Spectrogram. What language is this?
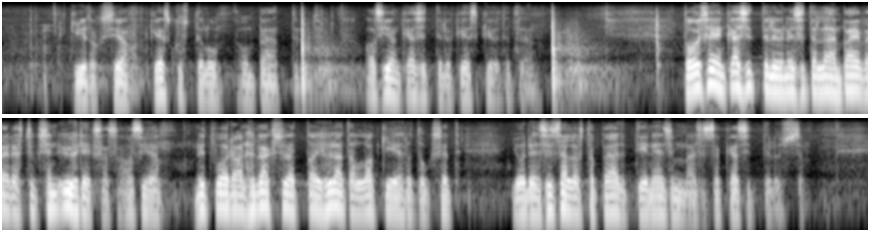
Finnish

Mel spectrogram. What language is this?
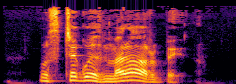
Kabyle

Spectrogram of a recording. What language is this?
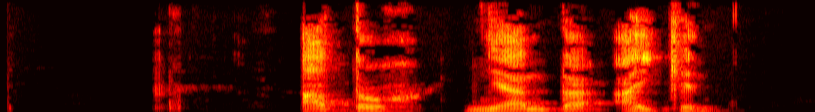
Santiago del Estero Quichua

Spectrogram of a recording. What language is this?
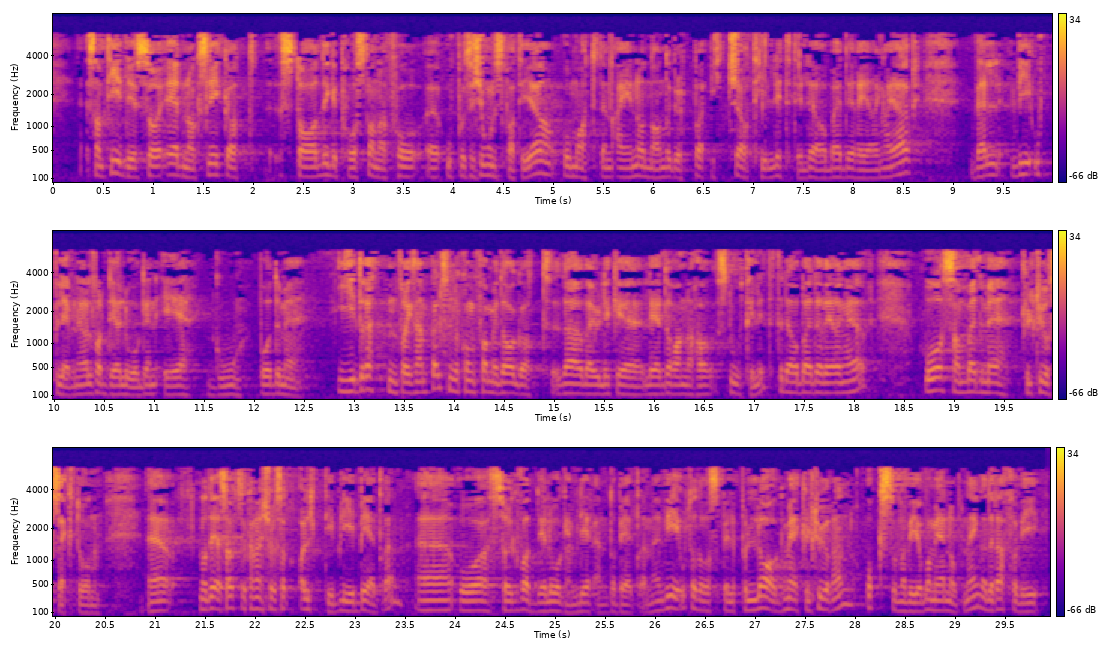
Norwegian Nynorsk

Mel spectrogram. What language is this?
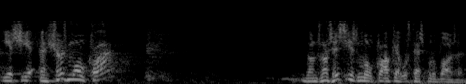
Catalan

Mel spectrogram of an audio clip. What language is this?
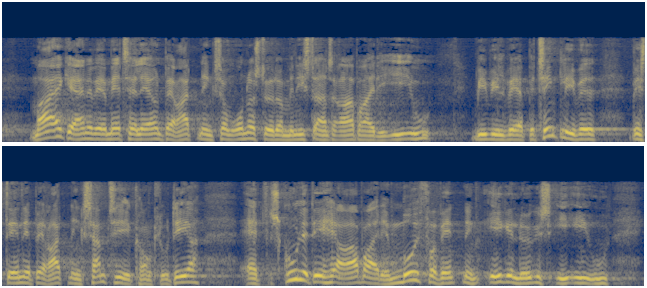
Danish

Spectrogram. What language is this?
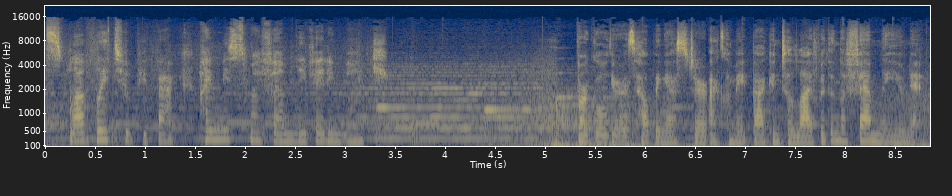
English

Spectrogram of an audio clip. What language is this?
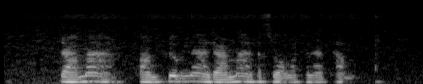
Thai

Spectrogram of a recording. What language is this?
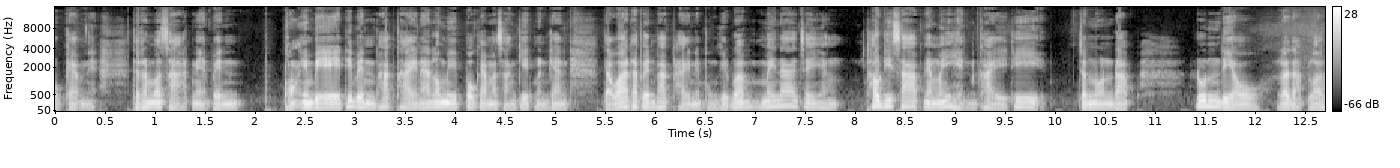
Thai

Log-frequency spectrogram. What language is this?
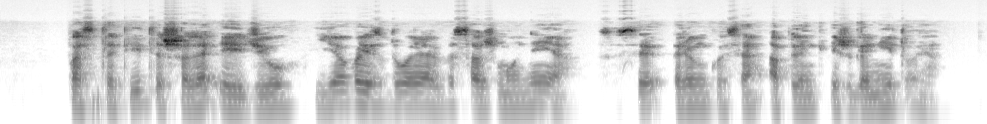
Lithuanian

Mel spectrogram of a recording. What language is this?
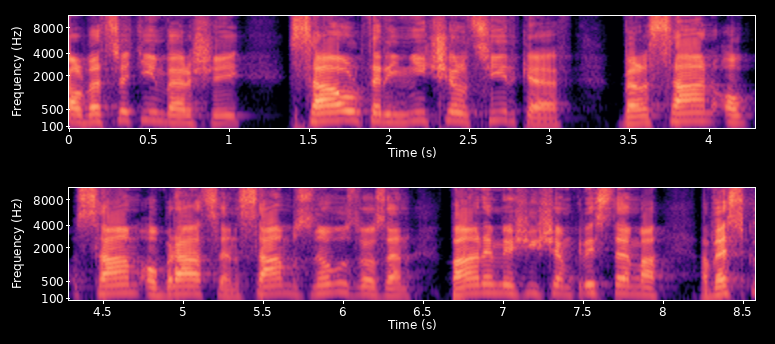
Czech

